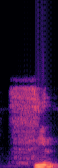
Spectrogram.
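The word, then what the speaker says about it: س: সিন একটু পাতলা করে শক্তভাবে পড়তে হবে। আরশিন হরফ গাল ভরে পড়তে হবে।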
